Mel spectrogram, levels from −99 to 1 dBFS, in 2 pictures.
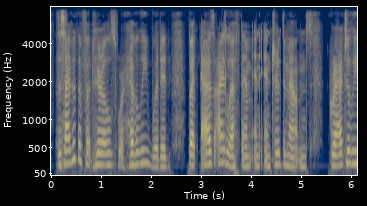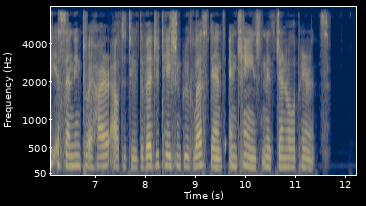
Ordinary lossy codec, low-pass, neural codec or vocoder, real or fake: AAC, 32 kbps; 7.2 kHz; none; real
